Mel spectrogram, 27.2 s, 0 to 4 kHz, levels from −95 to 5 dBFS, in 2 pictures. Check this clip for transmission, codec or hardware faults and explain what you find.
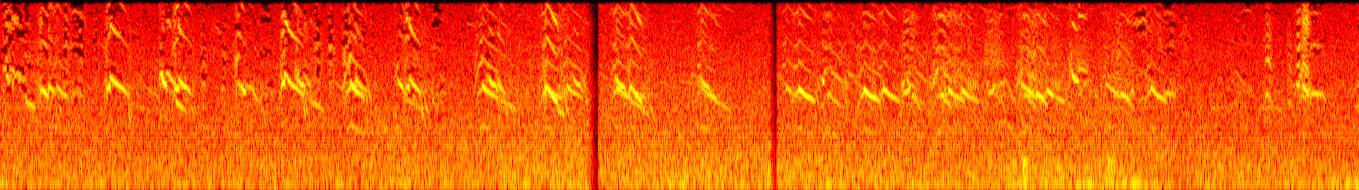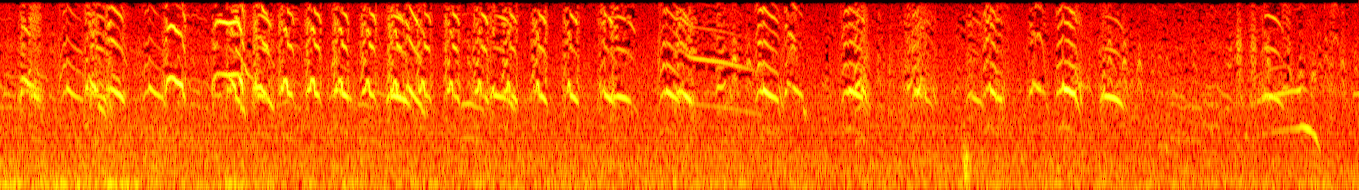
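Two kinds of fault appear, a doubled audio track and two bursts of packet loss, all heard through a call path whose band stops at 4 kHz, as narrowband G.711 does.

From 4.98 s to 11.34 s a doubled audio track is present. A full-band second copy of the sound runs roughly one second behind and about 5 dB quieter, likely from a second, slower capture path mixing in. Unlike an echo or reverb, it has no decay or room colouring, and it starts and stops abruptly.

Packet loss bursts occur at 5.88 to 6.00 s, about 100 ms missing, and 7.70 to 7.78 s, 60 ms missing. The receiver stretches the last sound and fades it across each gap before the audio resumes later on. That faded continuation, not a hard silence or click, separates it from a plain dropout.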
